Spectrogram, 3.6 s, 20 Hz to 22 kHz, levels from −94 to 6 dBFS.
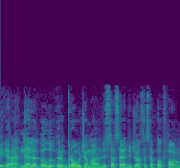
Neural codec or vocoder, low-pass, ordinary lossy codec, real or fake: codec, 24 kHz, 0.9 kbps, WavTokenizer, medium speech release version 1; 10.8 kHz; AAC, 48 kbps; fake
